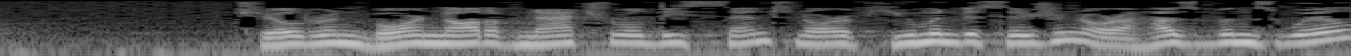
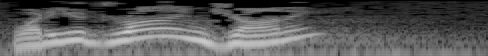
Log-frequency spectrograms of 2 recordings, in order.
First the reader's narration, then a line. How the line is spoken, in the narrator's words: she asks him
